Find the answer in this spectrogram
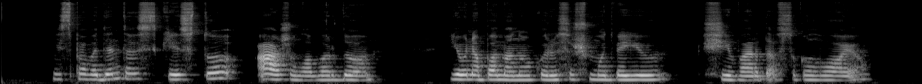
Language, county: Lithuanian, Vilnius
